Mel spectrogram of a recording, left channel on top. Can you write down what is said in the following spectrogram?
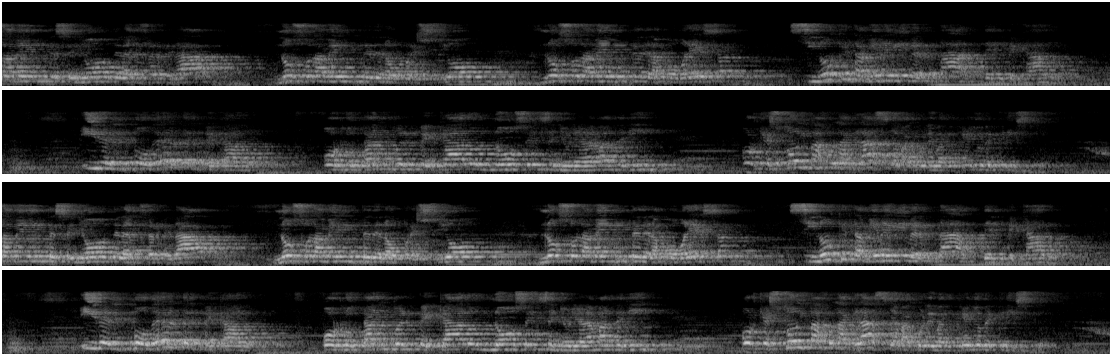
Señor, de la enfermedad, no solamente de la opresión, no solamente de la pobreza, sino que también hay libertad del pecado y del poder del pecado. Por lo tanto, el pecado no se enseñoreará más de mí, porque estoy bajo la gracia, bajo el Evangelio de Cristo.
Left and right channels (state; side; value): quieter; left; 4.2 dB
